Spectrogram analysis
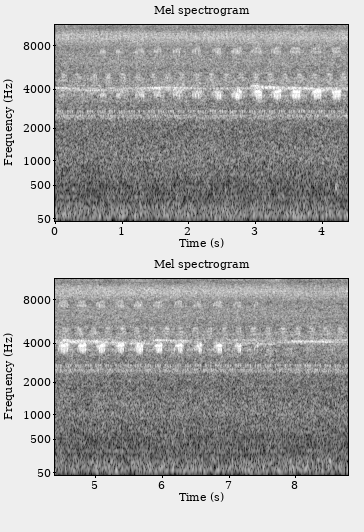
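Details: Forest crickets in autumn, mixed with other insects, produce a run of quick, evenly spaced high chirps in the middle seconds. A constant shrill insect drone and the heavy broadband rush of valley water sit underneath.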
